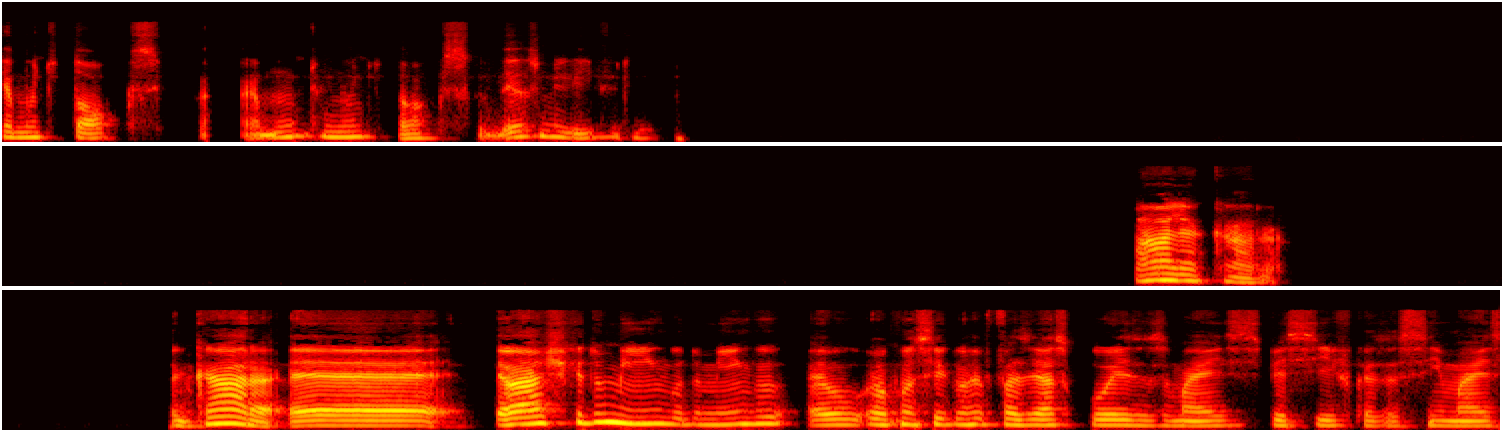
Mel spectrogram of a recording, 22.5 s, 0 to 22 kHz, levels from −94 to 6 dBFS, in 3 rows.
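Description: Call audio freeze, 1.03 to 1.23 s, in this speech recording: the sound stalls, a brief continuation of the last sound fades into about 140 ms of silence, and 166 ms of delay is inserted with nothing lost, most likely because packets were held up and the jitter buffer ran dry before they arrived. A skip ahead follows at 1.44 to 1.48 s, where roughly 70 ms of speech vanishes and the two sides are joined almost directly; the receiver discarded late-held audio to claw back some of that extra delay, around 50 ms. Jitter buffer slow-down comes at 1.50 to 1.79 s, where the speech drags to about 84% speed at unchanged pitch because the receiver stretched it by 56 ms, repeating short pitch-period slices to rebuild its reserve, giving drawn-out sounds. A call bitrate drop runs from 1.62 to 3.07 s: the speech turns coarse, watery and dull, and stays at its worst for about 1.3 s, which fits the encoder being pushed from around 64 kbps down to roughly 15 kbps after the bandwidth estimate fell, losing detail and high-frequency content. 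Inside that stretch, a burst of packet loss at 1.93 to 2.02 s leaves about 60 ms of speech missing; the receiver covered 59 ms by extending the preceding sound as a fading buzz or hiss before resuming further along.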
